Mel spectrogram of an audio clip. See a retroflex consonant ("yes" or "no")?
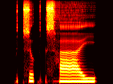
no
